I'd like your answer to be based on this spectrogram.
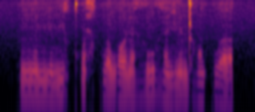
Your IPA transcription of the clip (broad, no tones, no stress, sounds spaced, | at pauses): ɲ ũ mʲ ɛ mʲ ə kʷʰ ɛ̃ ħ kʷ a w ɔ ɳ ɛ̃ ɦ u ɦ ɛ̃ vʲ ɛ̃ ɖʱ ɔ̃ kʷ ɐ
